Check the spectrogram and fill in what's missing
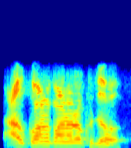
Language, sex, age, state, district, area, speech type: Odia, male, 60+, Odisha, Ganjam, urban, conversation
